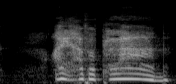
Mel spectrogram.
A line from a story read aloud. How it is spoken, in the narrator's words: with a cheeky grin on his face and whispered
